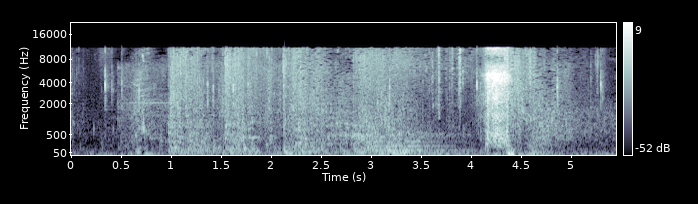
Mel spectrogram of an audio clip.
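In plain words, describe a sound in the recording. A pickaxe strikes wood with repeated thuds.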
